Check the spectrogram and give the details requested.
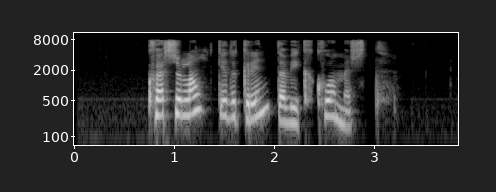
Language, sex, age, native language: Icelandic, female, 20-29, Icelandic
